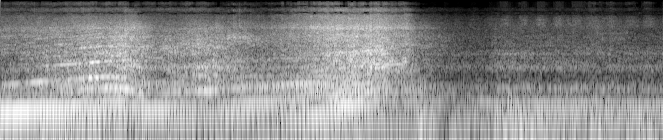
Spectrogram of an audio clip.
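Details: Dodge Hellcat after crank-no-start repair, fuel line clip broken or loose causing no fuel pressure, clip replaced: strong clean rev climbing and falling smoothly, dropping back to steady even idle; engine sounds good.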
